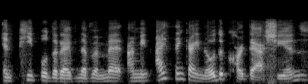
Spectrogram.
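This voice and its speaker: A woman with a strong New Jersey accent has a bright, sharp tone and fairly low pitch, recorded with a dry, close sound and no echo. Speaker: real estate agent. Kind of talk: talk to a team of agents. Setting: office, call with remote listeners.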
